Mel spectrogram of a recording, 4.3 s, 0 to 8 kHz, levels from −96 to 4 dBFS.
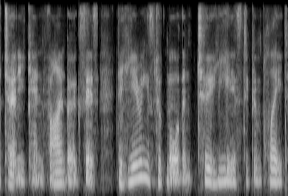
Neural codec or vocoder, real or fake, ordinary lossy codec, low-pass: vocoder, 22.05 kHz, 80 mel bands, HiFi-GAN; fake; AAC, 48 kbps; 7.2 kHz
